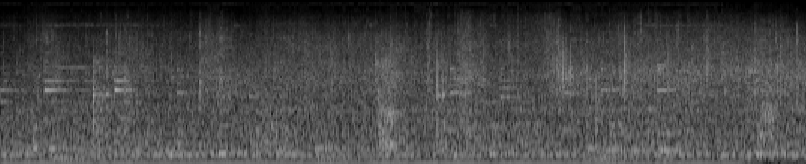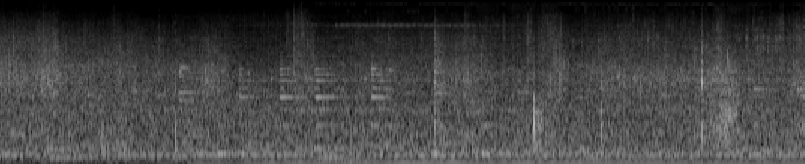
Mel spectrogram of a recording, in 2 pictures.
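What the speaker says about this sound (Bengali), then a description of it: "নুন দিয়ে ভালোভাবে মিশিয়ে দিচ্ছি।" Bottle gourd pieces being stirred with salt in a pan on the stove, soft continuous sizzling with scattered scraping and clinking strokes over a low steady hum, no voices.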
